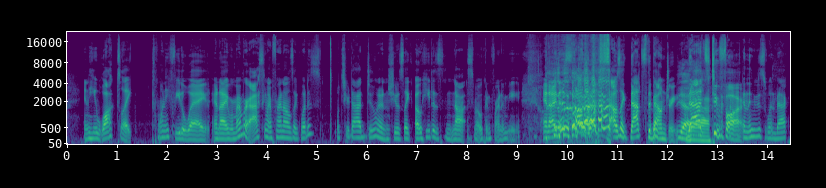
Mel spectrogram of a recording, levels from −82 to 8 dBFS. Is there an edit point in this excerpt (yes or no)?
yes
